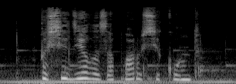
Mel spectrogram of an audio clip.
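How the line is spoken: Explaining with a sigh. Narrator (Russian): пояснила, вздохнув

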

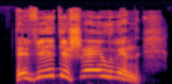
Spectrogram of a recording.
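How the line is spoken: Shout. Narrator (Russian): крикнул

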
